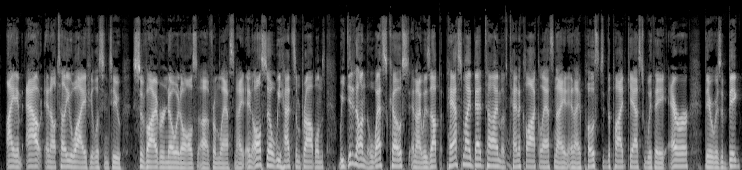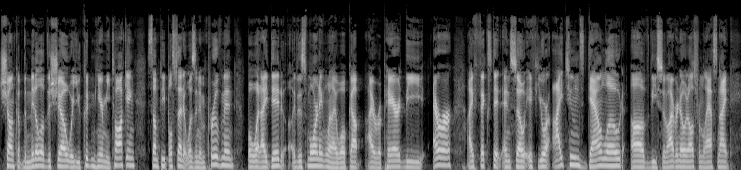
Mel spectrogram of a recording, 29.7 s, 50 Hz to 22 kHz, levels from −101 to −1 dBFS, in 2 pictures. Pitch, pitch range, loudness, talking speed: 135 Hz, 120-150 Hz, -23 LUFS, 220 wpm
